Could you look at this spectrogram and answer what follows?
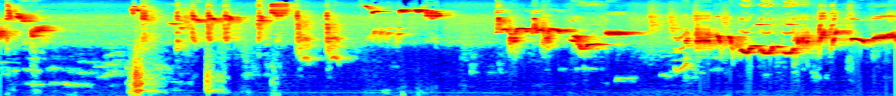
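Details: Orange-headed thrush in post-moult rolling song, bursts of bright whistled and scratchy notes, then from mid-clip an unbroken, rapid flow of varied phrases and mimicry-like twitters, close to the listener.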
